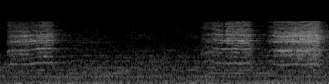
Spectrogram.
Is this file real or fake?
real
